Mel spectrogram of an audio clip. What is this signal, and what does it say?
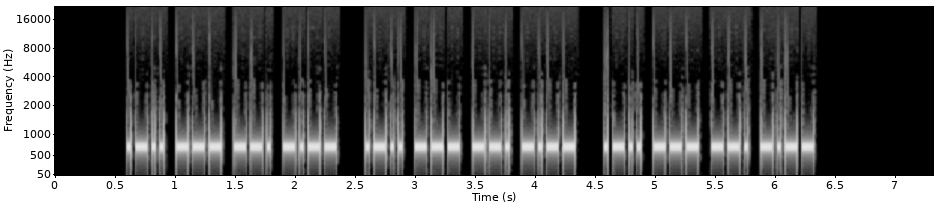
Morse code, heard as a keyed tone, about 36 wpm, 700 Hz. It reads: LOGY LOGY LOGY
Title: Multi-letter Phonemes Repeated 3x 35wpm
